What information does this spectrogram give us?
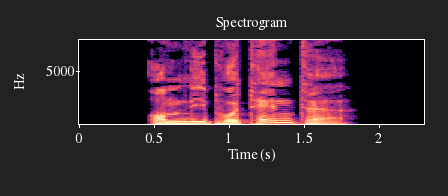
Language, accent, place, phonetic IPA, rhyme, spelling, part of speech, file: German, Germany, Berlin, [ɔmnipoˈtɛntə], -ɛntə, omnipotente, adjective, De-omnipotente.ogg
- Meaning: inflection of omnipotent: 1. strong/mixed nominative/accusative feminine singular 2. strong nominative/accusative plural 3. weak nominative all-gender singular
